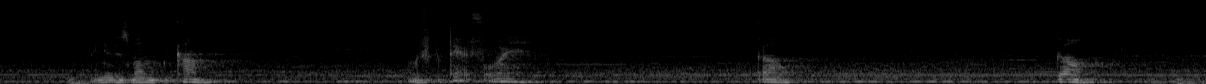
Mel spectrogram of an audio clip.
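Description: A man speaks calmly and solemnly, close by.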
